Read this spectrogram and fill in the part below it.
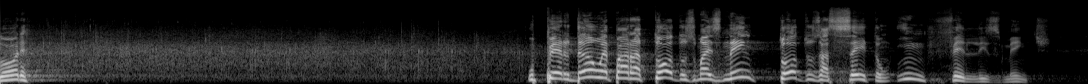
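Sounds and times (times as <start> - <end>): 
speech: 0.0 - 0.4, 5.3 - 10.5
audience applauding: 0.0 - 5.5.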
